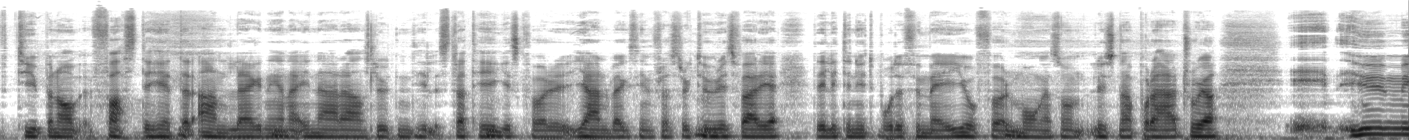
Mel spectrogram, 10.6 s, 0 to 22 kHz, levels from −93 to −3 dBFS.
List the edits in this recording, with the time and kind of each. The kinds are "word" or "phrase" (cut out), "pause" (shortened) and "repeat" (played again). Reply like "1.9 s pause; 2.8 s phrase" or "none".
3.9 s word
